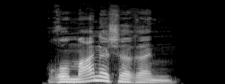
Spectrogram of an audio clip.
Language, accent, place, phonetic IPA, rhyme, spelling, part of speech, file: German, Germany, Berlin, [ʁoˈmaːnɪʃəʁən], -aːnɪʃəʁən, romanischeren, adjective, De-romanischeren.ogg
- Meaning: inflection of romanisch: 1. strong genitive masculine/neuter singular comparative degree 2. weak/mixed genitive/dative all-gender singular comparative degree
